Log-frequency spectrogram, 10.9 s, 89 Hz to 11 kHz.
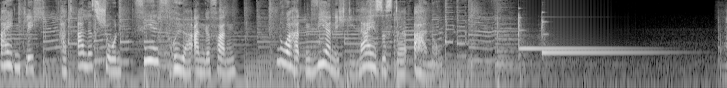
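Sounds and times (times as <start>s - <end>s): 
speech: 0.1s - 6.8s
two-tone doorbell chiming: 7.8s - 10.2s.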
